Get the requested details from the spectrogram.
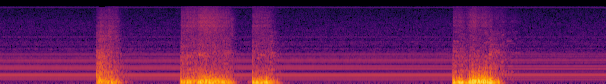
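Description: Footsteps thud across a stage.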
